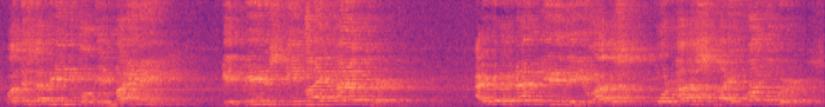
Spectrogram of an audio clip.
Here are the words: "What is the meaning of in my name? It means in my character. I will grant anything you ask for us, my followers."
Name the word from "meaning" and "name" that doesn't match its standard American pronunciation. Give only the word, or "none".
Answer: name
